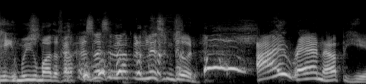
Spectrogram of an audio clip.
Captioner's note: gasping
